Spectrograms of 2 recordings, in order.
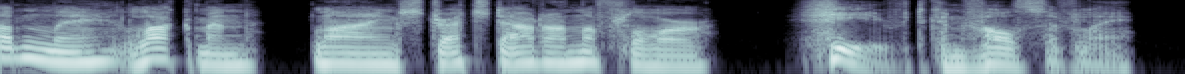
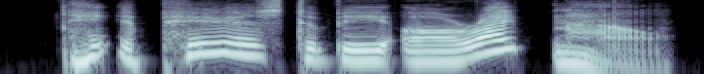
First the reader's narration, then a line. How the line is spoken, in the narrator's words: Barris said smoothly into the phone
